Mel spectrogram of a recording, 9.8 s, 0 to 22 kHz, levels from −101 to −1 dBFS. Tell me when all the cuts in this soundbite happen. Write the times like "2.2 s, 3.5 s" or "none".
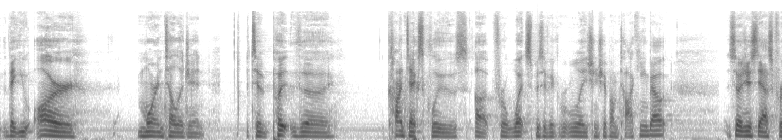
none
